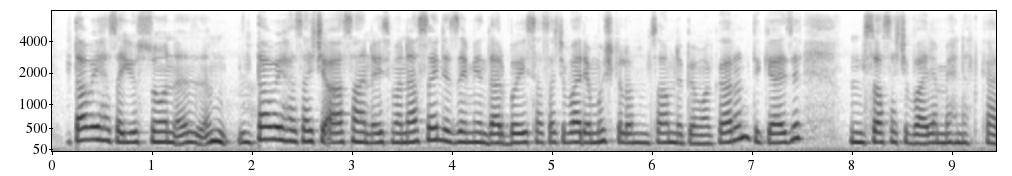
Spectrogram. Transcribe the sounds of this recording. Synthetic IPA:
t̪ɐʋɐjɦɐsajusoːn | t̪ɐʋɐjɦɐsat͡ʃʰiʔaːsaːnəjsʲʋɐnɐsənizɐmiːnd̪ɐɾbɐisʲɐsat͡ʃʰiʋaːɾʲjamuʃkilɐnunsaːmnɐpʲeʋakɐɾunt̪ikʲaːzi | sasat͡ʃʰiʋaːɾʲjameɦnɐt̪kɐɾ

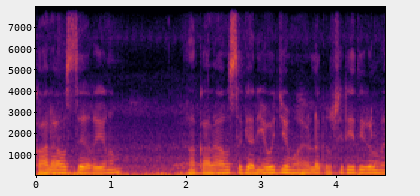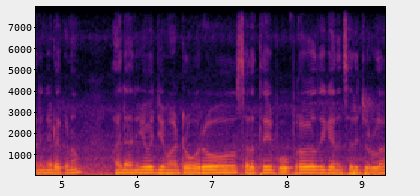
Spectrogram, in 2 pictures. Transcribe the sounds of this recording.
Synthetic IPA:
kaːlaːʋɐst̪ʰɐɐrijɐɳɐm | aːkaːlaːʋɐst̪ʰɐk̬ʲːɨɐnujo̞ːɡjɐma̰ːjuɭːɐkrɨʂiɾiːðiɣɐɭmɐnɐɲːeɽɐkːɐɳɐm | ɐðinɐnujo̞ːɡjɐmaːjiʈːɨo̞ːɾo̞ːst̪ʰɐlɐt̪ːebʱuːprɐʋɐrt̪ikʲːɐnusɐɾit͡ɕːuɭːɐ

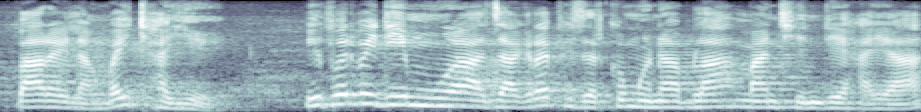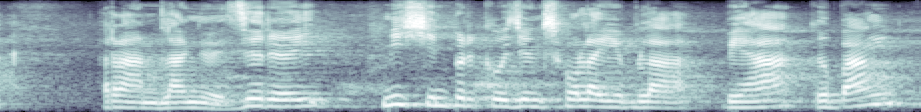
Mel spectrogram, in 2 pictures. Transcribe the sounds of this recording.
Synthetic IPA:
baɾajlaŋbajtʰajɯ̰ | mɯpʰɯɾbajdimuazaɡɾapʰezaɾkʰomɯnablamansindeɦaja | ɾanlaŋɯzɯɾɯjmisinp̬ɯɾkɯwzɯŋsɔlajɯblabeɦaɡ̥ɯbaŋ

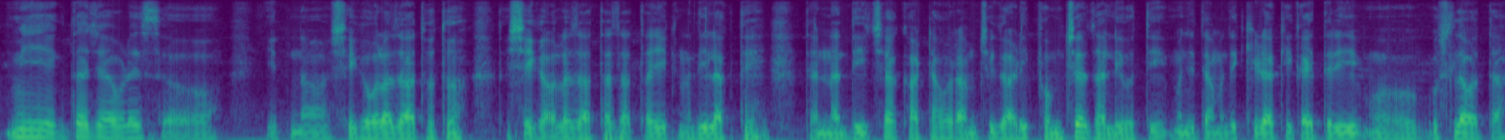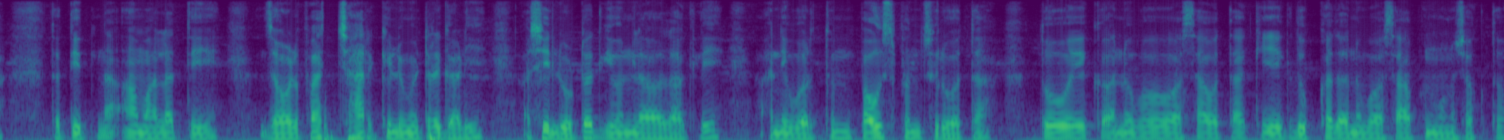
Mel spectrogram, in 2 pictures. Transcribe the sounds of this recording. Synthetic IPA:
miːekd̪ad͡ʑaʋeɭes | ḭt̪naɕeɡaʋlad͡zat̪ɦot̪ət̪əɾɕeɡa̰ʋlad͡zat̪ad͡zat̪aeknəd̪iːlaɡt̪et̪ja̰nəd̪it͡ɕjakaʈʰaʋəɾamt͡ɕiːɡa̰ɽiːpəmt͡ɕəɾd͡zʱalḭːɦot̪iːm̤əɳd͡zet̪jaməd̪ʱːjekiɽakiːkaɦiːt̪əɾiːɡuslaɦot̪a | t̪əɾt̪it̪na̰ʔamalat̪i | d͡zəʋəɭpat͡st͡ɕaɾkilomiʈəɾɡaɽiː | ə̰ɕiːloʈət̪ɡʱeuːnlalaɡliː | aɽ̃iʋəɾt̪uːnpawspənsuɾuɦot̪a | t̪oekə̰nubʱəʋəsaɦot̪akiːekd̪ukʰːəd̪ənubʱəʋəsaːpəɳm̤əɽ̃uːɕəkt̪o

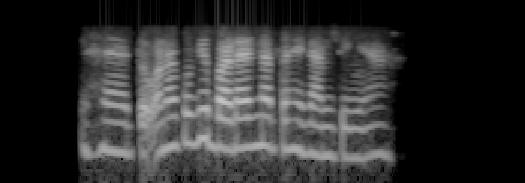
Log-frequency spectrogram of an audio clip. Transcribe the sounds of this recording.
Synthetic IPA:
ɦɛ̃t̪ɔʔɔnakɔɡibaɽajɾɛnat̪aɦɛ̃ɡant̪iɲa

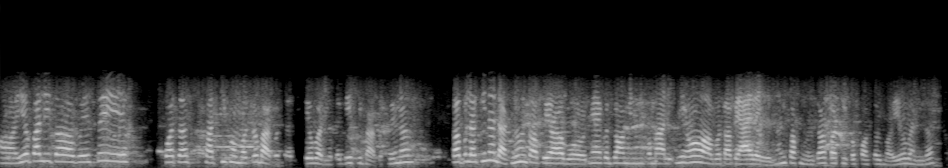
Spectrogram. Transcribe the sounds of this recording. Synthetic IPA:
ʌ̃jepalit̪ʌːbʌest̪ʌj | pʌt͡sasːaʈʰːikʰʌ̃bʌʈrobʱakot͡sʰʌit̪jobʱʌnːet̪ʌɡesibʱakot͡sʰʌjnʌt̪ʌpaĩlajkinʌɖʱaʈnut̪ʌpaĩʌbʌt̪jãkod͡zʌminkomalikniɦoʌbʌt̪ʌpaĩaelajɦeɾnʌnsʌknuɦunt͡sʰʌkʌt̪ikopʰʌsʌlbʱʌjobʱʌneɾʌ

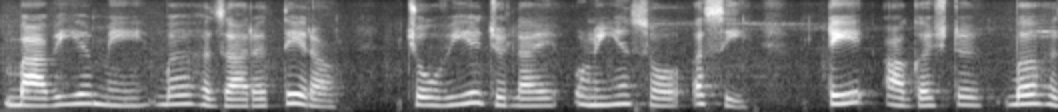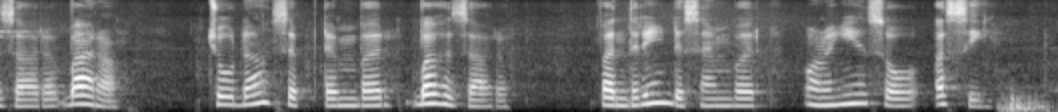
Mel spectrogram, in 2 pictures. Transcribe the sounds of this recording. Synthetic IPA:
ɓaːʋiːɦmẽɓɐɦɐzaːɾt̪eːɾã | t͡ɕɔːʋiːɦd͡ʑʊlaːiʊɽ̃iːsɔːɐsiʈeːaːɡəsʈɓɐɦɐzaːɾɓaːɾã | t͡ɕɔːɗ̪ãsɛpʈẽːmbəɾɓɐɦɐzaːɾ | pɐ̃nd̪ɾẽɖɪsẽmbəɾ | ʊɽ̃ĩːsɔːɐsiː

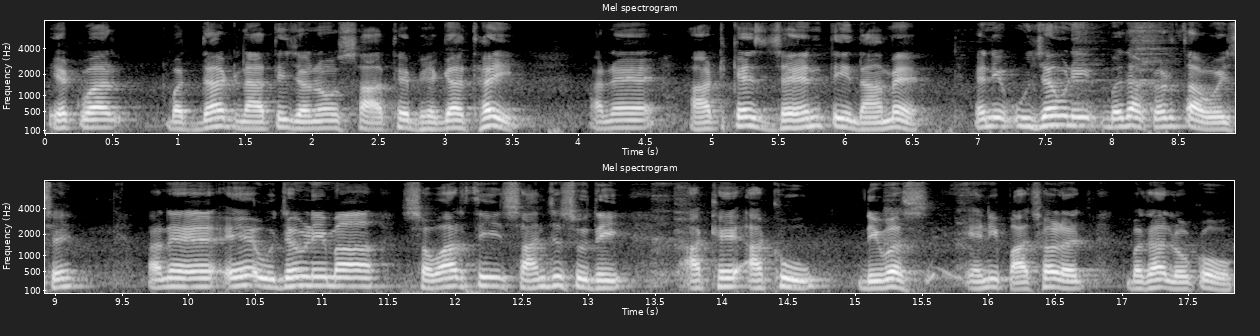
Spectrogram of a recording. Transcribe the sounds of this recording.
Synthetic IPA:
ekʋaɾ | bəd̪ʱːaɡnãt̪id͡ʒənosa̰t̪ʰebʱeɡat̪ʰəj | ə̰neɦaʈkesd͡ʒəjənt̪inameːniʔud͡ʒəʋɳibəd̪ʱakəɾt̪aɦojt͡ʃʰe | əneeud͡ʒəʋɳ̃imãsəʋaɾt̪ʰisãɲd͡ʒsud̪ʱia̰kʰeʔakʰũ | d̪iʋəsenipat͡ʃʰəɭəd͡ʒ | bəd̪ʱaloko

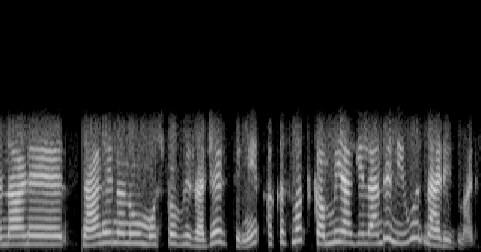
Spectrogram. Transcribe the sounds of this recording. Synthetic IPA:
naːɭenaːɭe̞naːnumoːsʈpɾaːbɐbliɾɐd͡ʒaiɾt̪iːniɐkɐsmaːt̪kɐmːiaːɡilːɐːnd̪ɾe̞niːʋunaːɽid̪ma̰ːɽi

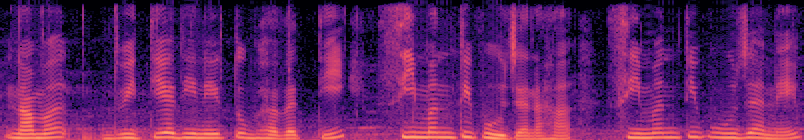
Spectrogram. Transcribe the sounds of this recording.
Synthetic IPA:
nɐmɐd̪ʋit̪jɐd̪ineːt̪ubʱɐʋɐt̪isiːmɐnt̪ipuːd͡ʒɐnɐɦɐ̆ | siːmɐnt̪ipuːd͡ʒɐne

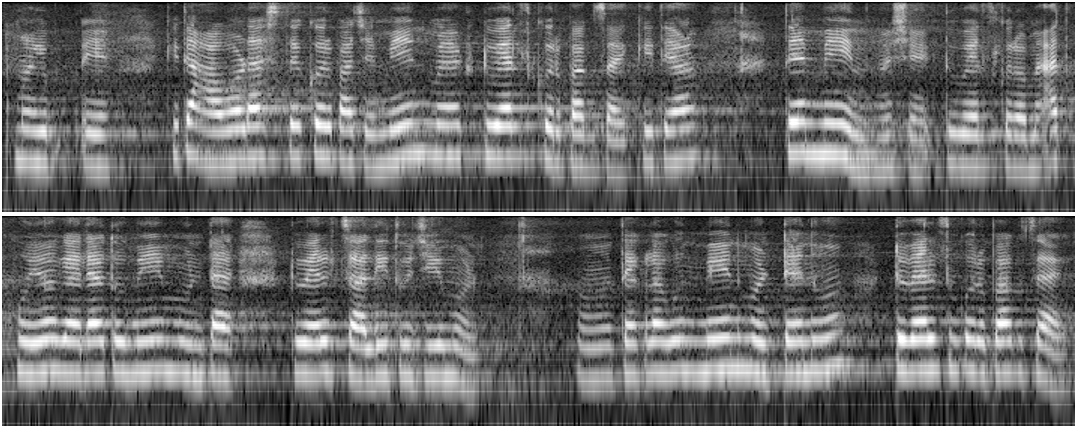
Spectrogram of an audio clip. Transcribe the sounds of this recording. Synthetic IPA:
maɡee | kit̪eaʋəɽast̪ekəɾpat͡ɕẽmenmeʈʈʋelt̪ʰkəɾpakd͡zajkit̪ja | t̪emenəɕẽʈuʋelt̪ʰkəɾəmãa̰t̪kʰujɔ̃ɡɛlat̪umenm̤əɳʈ̪ajʈʋelt̪ʰt͡salit̪ud͡ʑim̤əɳ | t̪ɛ̃klaɡuːnmenm̤əʈ̪ẽnuʈʋelt̪ʰkəɾpakd͡zaj

